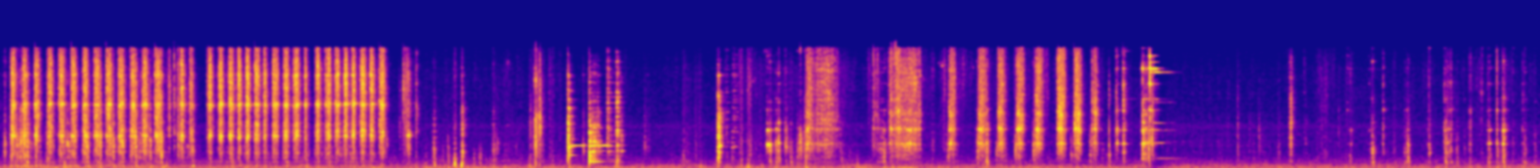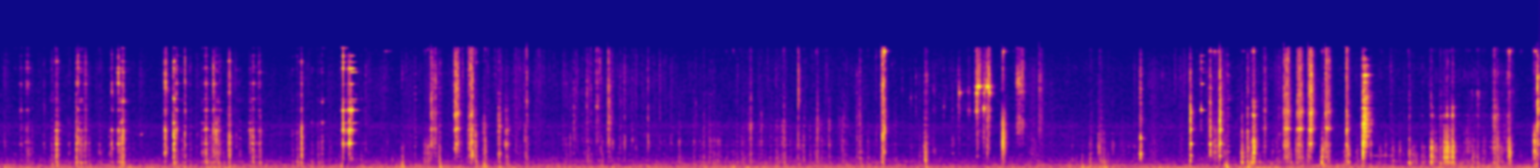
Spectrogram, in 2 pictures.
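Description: Ratcheting wrench clicking in a fast run for the first few seconds as a nut on the hot rod's front axle steering hardware is spun off, followed by scattered metal clinks and knocks of bolts, linkage parts and tools being handled.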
